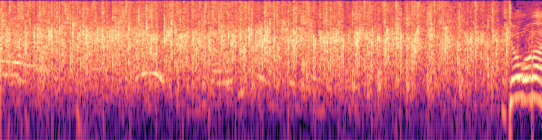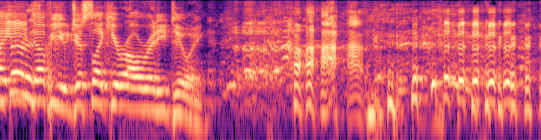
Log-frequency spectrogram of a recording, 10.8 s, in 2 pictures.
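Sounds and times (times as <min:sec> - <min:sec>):
audience applause: 0:00.0 - 0:05.7
speech: 0:05.1 - 0:07.6, 0:08.4 - 0:10.8
laughter: 0:07.5 - 0:10.8.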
